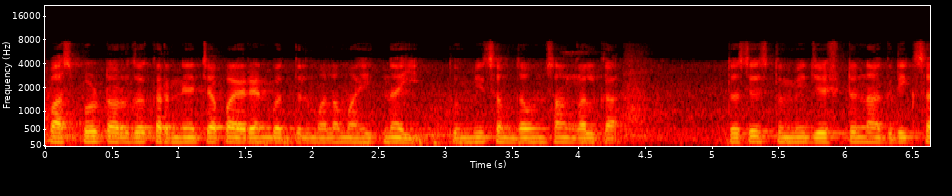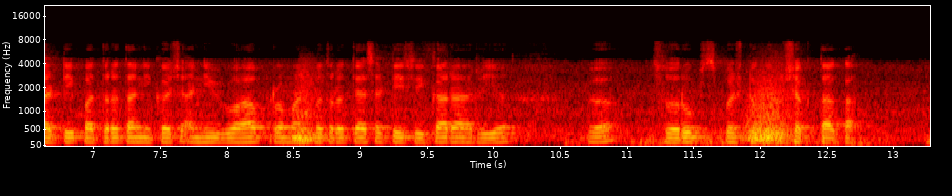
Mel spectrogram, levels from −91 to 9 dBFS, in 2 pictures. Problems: none marked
